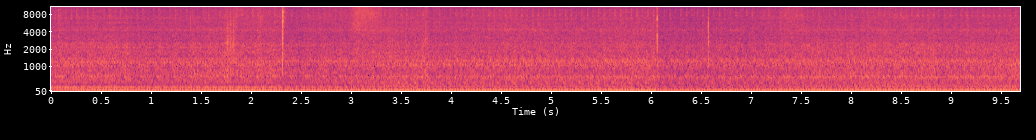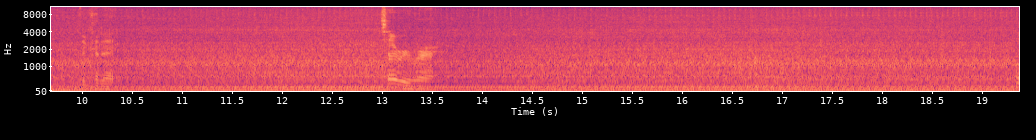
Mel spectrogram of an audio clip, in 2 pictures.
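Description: Diesel engine of a Hino tow truck droning steadily, heard from inside the cab while driving. The deepest part of the engine note drops away about ten seconds in.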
